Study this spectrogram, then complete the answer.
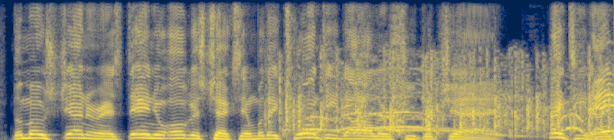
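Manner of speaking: high, loud announcer hype for a big donor; hype announcement. Real, not acted. Host hyping up a generous super chat, excited announcer call. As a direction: sell the donation like a game show host.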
